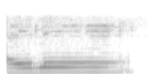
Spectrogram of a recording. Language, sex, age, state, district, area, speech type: Malayalam, male, 18-30, Kerala, Malappuram, rural, conversation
